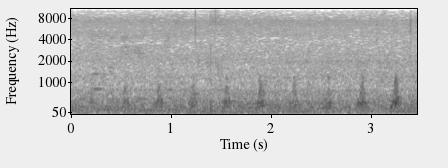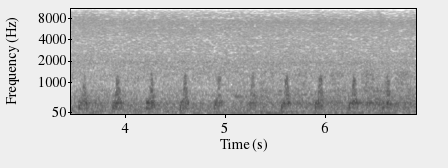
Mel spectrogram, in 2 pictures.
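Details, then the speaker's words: Fetal heartbeat on ultrasound at 11 weeks 4 days of pregnancy: fast, regular whooshing beats at about 176–179 per minute, a normal rate. "Alright, that's the baby's heartbeat. Okay. 179, that's normal."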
